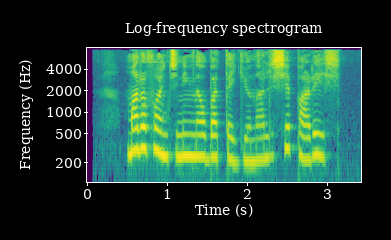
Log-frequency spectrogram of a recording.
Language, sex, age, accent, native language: Uzbek, female, 18-24, Qashqadaryo, Uzbek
